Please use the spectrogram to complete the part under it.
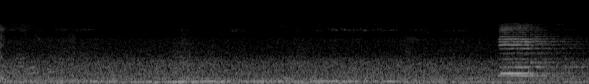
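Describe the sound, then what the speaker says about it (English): Distant traffic hums steadily in Boston, then a single short car horn toot sounds near the end. "You will hear lots of people honking."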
